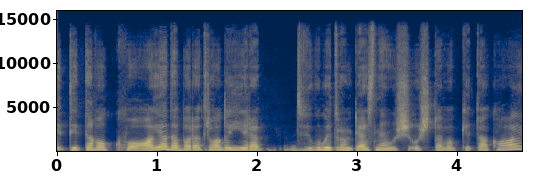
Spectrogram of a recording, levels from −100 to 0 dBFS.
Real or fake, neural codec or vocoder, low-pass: fake; codec, 44.1 kHz, 2.6 kbps, SNAC; 14.4 kHz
